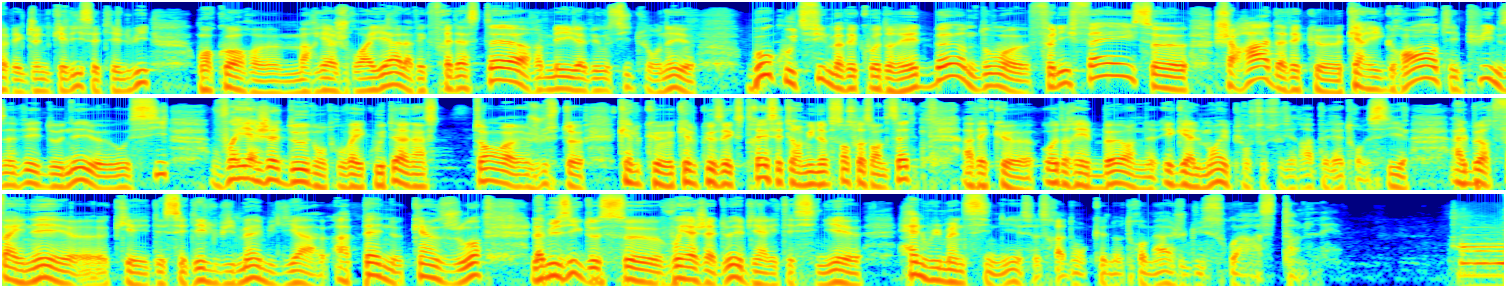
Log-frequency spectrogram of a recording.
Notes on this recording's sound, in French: En direct et en public depuis l'Hôtel Bedford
